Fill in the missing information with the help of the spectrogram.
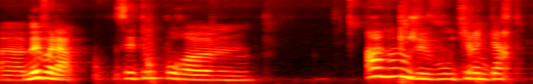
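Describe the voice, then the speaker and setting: A woman presenting a card game in a casual video, cheerful and amused, pausing often with fillers and reading titles slowly. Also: fairly high pitch, lively intonation, darkish tone. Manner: hesitant, many fillers, muses aloud over names; reads English card titles slowly and carefully. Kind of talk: casual show-and-tell presentation.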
